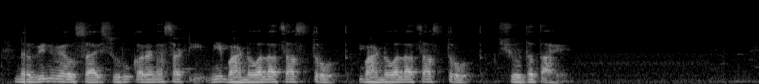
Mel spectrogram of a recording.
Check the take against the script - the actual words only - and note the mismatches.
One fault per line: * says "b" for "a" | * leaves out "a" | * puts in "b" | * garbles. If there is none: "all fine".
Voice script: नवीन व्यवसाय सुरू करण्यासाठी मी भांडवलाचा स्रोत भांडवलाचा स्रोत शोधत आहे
all fine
